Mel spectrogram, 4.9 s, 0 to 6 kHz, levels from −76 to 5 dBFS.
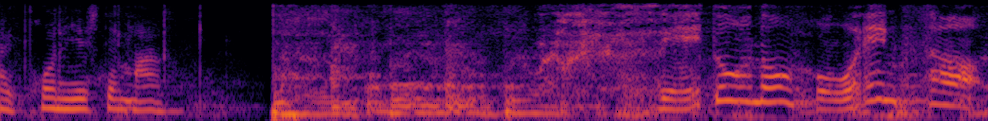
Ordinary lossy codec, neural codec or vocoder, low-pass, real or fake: Opus, 32 kbps; codec, 16 kHz, 2 kbps, FreqCodec, larger model; 5.4 kHz; fake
